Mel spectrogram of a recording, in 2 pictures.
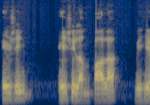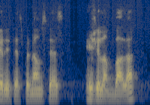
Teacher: a word such as pala is pronounced bala when there is a context that is presented with the nasal before it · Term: rule of voicing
